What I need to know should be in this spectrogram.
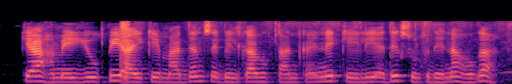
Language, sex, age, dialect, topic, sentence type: Hindi, female, 18-24, Awadhi Bundeli, banking, question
